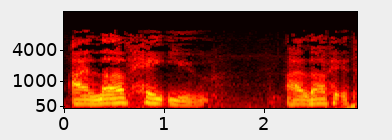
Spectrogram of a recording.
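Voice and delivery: low, slow imitation of a smiling joker; half-attempted comic accent with a smile; [name]'s funny voice. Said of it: "look at them and smile and say".

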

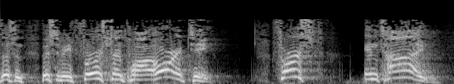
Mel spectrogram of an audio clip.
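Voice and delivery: high, slow emphasis on First in time; preaching, slowing down. Acted. Pastor drives home priority to congregation, slow and high.

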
